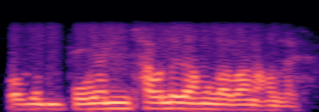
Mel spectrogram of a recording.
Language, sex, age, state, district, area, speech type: Assamese, male, 18-30, Assam, Sivasagar, rural, conversation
